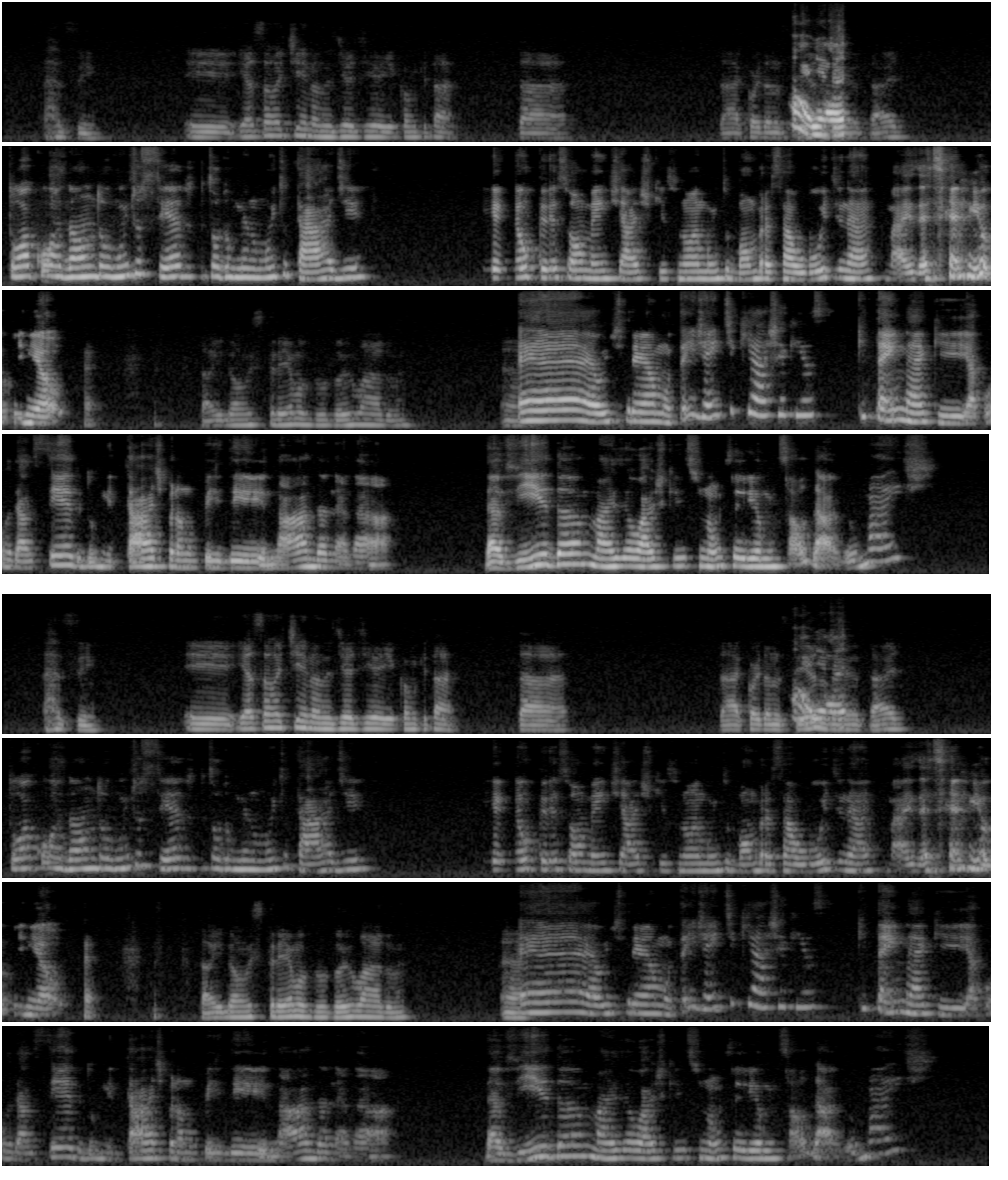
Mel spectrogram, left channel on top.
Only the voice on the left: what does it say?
Olha,
tô acordando muito cedo, tô dormindo muito tarde. Eu pessoalmente acho que isso não é muito bom para a saúde, né? Mas essa <laughs> é a minha opinião.
É, é o extremo. Tem gente que acha que, as- que tem, né? Que acordar cedo, e dormir tarde para não perder nada, né? na- da vida, mas eu acho que isso não seria muito saudável. Mas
